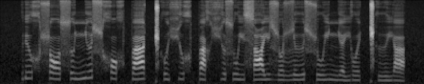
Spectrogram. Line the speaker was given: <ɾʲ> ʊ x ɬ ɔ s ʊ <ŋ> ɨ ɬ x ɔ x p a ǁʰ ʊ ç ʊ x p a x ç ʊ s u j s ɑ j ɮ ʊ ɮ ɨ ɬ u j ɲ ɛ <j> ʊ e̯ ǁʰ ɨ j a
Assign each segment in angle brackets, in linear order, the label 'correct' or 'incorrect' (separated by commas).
correct, incorrect, correct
